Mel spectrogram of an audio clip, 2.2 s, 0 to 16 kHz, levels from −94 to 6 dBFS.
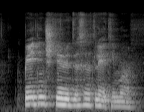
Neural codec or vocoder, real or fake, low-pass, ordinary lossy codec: none; real; 10.8 kHz; none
